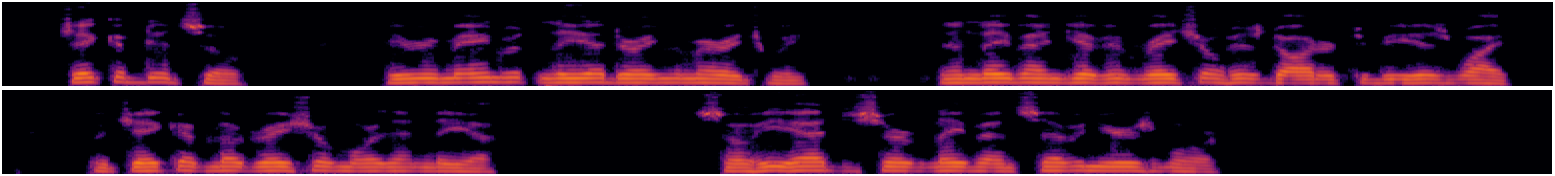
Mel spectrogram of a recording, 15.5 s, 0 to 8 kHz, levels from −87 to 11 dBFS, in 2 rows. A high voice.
No: low, 135 Hz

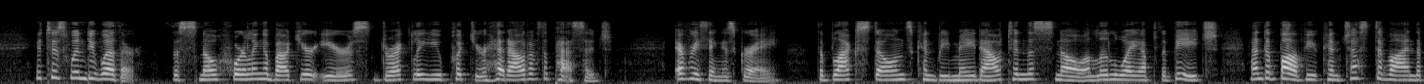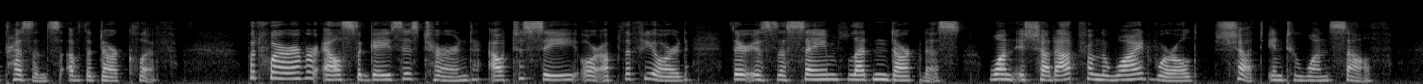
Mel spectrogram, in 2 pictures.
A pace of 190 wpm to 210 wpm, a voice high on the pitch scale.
No: average, 175 wpm; high, 220 Hz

